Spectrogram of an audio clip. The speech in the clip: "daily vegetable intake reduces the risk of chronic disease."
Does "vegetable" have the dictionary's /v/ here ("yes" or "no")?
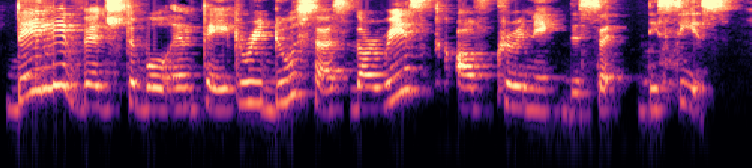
yes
